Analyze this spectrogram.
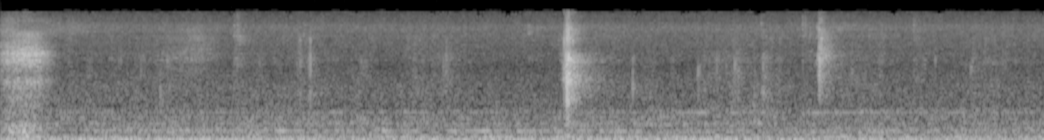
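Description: A few scattered sharp clicks and knocks, the loudest about three seconds in, over a steady low rumble.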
